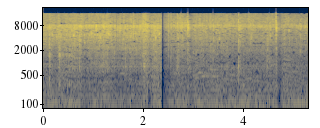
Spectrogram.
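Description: Chopped green chillies and garlic sizzling in hot mustard oil in a kadhai for a tadka, stirred with a metal spoon, with a click of the spoon against the pan near the end. The sizzle cuts out for a moment about two and a half seconds in.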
